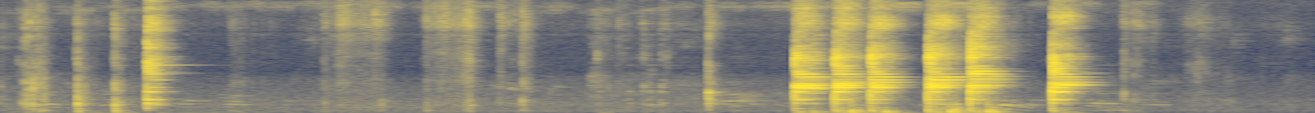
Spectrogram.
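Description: A few sharp clicks of hand and metal against a steel mixing bowl, then about four seconds in a quick run of five or so short, squeaky creaks as a red plastic screw-cap jar is twisted open.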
